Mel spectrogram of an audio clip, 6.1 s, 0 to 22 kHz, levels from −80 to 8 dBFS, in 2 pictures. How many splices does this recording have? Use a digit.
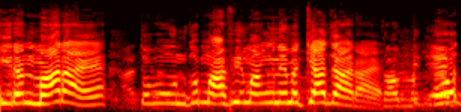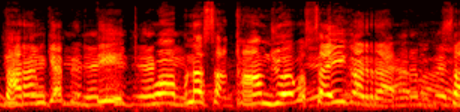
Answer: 1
